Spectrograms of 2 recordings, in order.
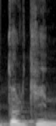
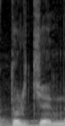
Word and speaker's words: Tolkien: Les gars, on dit Tolkien et pas Tolkien, hein, la bonne prononciation, c'est ça.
